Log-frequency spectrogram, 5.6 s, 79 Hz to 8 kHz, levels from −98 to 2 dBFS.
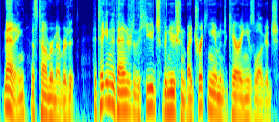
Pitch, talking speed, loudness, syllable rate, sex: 110 Hz, 205 wpm, -20 LUFS, 6.9 syllables/s, male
